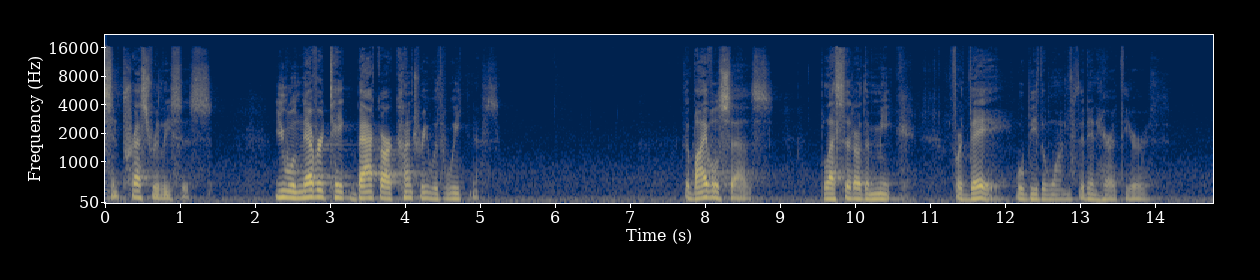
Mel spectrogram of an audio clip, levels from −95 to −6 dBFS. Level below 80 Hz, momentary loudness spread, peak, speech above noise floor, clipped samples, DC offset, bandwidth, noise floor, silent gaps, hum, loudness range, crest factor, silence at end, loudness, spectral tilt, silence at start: -66 dBFS; 18 LU; -12 dBFS; 30 dB; under 0.1%; under 0.1%; 16.5 kHz; -62 dBFS; none; none; 9 LU; 22 dB; 0.85 s; -33 LUFS; -5.5 dB/octave; 0 s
